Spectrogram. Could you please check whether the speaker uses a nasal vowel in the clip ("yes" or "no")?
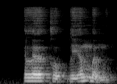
no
